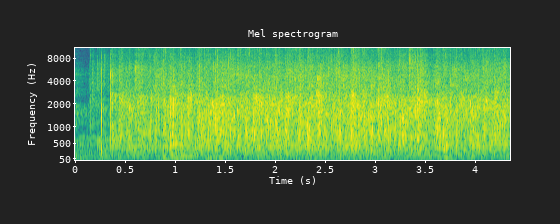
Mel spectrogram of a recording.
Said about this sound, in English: Et puis bien sûr, il faut aussi applaudir pour Évry.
